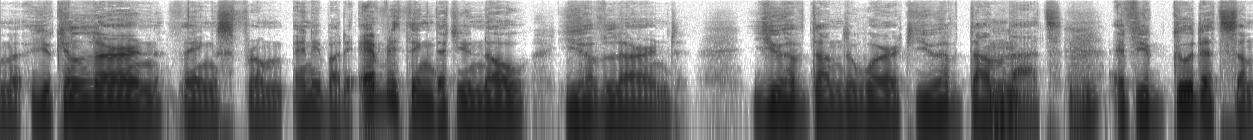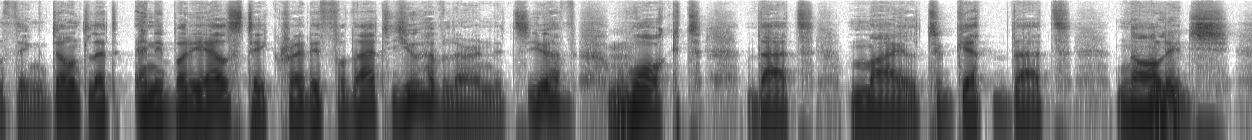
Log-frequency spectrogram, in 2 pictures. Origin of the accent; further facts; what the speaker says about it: Sweden; English is a second language; also born or lived in Farsta, Stockholm; We're from Sweden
